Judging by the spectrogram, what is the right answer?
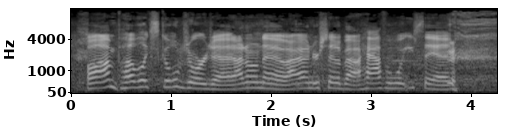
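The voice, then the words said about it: Noticeable regional accent. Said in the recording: “Love the accent, by the way... Do you realize you speak in an accent?... I got called out for saying certain words like bowl... bowl, oil, and roll”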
